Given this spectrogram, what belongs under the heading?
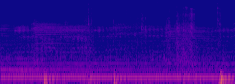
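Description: Several sheep in a video game give bleats, spaced out and fairly faint over a steady low background hum, with no talking.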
